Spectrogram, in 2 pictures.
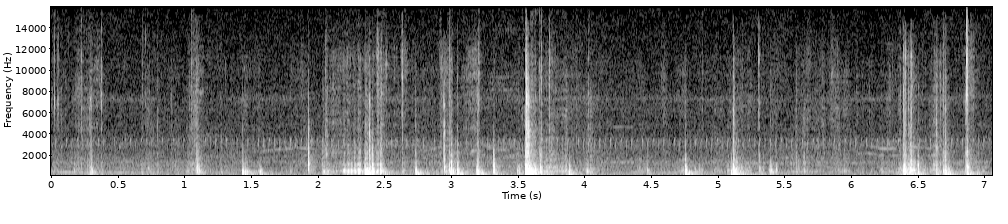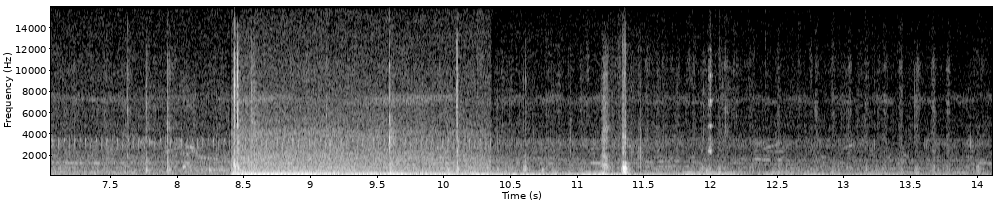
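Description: Plastic fuse-box housing and wire connectors clicking and knocking as they are handled and pushed into a scooter's battery compartment. About eight seconds in, a steady low hum starts and fades out over the next few seconds.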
